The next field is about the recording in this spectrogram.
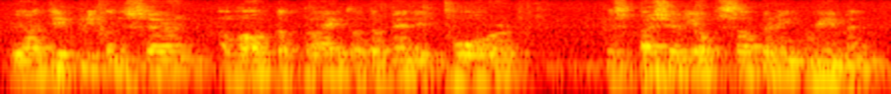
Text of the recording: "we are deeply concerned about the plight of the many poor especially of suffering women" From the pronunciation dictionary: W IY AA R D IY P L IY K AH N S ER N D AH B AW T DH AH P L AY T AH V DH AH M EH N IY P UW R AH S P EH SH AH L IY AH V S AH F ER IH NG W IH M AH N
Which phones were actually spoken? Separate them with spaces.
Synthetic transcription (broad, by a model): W IY AA R D IY P L IY K AH N S ER N D AH B AW T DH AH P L AY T AH V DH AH M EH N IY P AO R AH S P EH SH AH L IY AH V S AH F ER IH NG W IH M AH N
